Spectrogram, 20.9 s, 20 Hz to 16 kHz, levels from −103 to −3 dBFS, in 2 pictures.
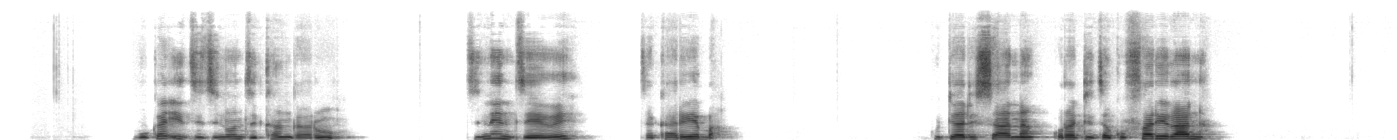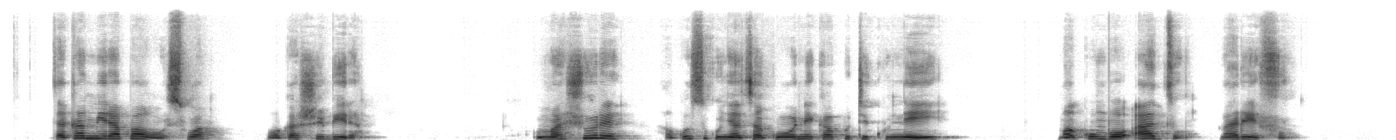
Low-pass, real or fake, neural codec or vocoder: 14.4 kHz; fake; codec, 44.1 kHz, 7.8 kbps, DAC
